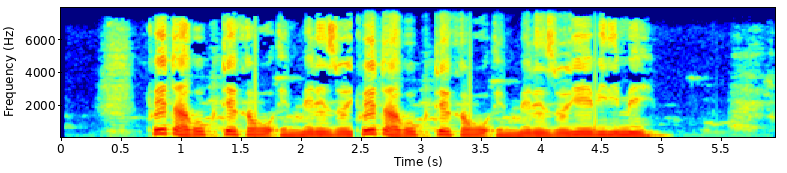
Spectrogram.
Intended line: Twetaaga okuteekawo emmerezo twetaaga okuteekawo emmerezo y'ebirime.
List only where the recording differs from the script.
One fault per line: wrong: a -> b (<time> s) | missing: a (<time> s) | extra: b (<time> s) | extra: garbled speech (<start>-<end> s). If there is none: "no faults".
no faults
